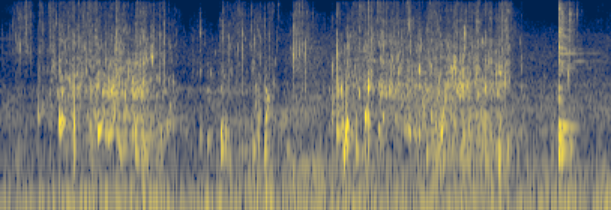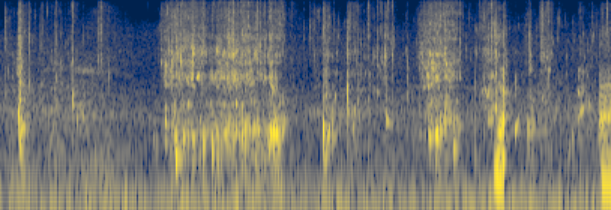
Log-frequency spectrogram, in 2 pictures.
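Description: Homemade liquid fertilizer trickles and splashes steadily onto potted succulent plants, close and uneven, pouring in bursts with brief pauses.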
